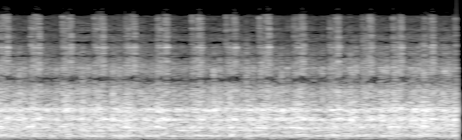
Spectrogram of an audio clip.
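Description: An electric sewing machine stitching at steady speed set by a foot pedal, a continuous close mechanical whir with a fast regular needle rattle throughout.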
